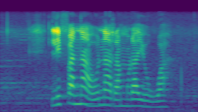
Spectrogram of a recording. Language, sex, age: Venda, female, 25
